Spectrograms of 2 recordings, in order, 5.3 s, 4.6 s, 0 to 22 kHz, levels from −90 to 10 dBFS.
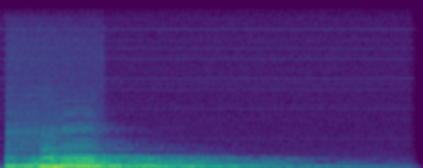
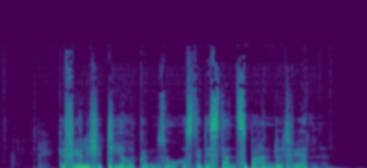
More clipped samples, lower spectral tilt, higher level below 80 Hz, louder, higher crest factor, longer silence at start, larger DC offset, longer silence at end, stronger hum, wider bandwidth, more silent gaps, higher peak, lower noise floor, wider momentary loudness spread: neither; first, -7 dB/octave vs -4 dB/octave; second, -60 dBFS vs -38 dBFS; first, -16 LUFS vs -29 LUFS; about the same, 18 dB vs 22 dB; second, 0.05 s vs 0.75 s; first, 0.2% vs under 0.1%; first, 2.05 s vs 0.5 s; first, 60 Hz at -60 dBFS vs none; second, 7.8 kHz vs 16 kHz; neither; first, -2 dBFS vs -8 dBFS; about the same, -57 dBFS vs -57 dBFS; first, 23 LU vs 11 LU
